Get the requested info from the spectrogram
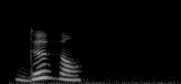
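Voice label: "Devant", French; phonetique; les consonnes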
